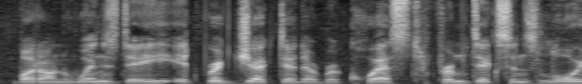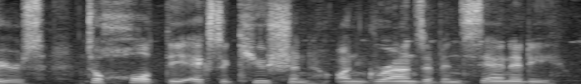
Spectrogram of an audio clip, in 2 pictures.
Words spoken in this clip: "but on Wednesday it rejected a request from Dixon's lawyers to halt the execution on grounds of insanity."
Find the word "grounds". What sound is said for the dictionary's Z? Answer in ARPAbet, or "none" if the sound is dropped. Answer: Z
